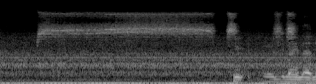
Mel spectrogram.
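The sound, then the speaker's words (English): A voice imitates urinating at a petrol station on the way out to Birmingham, with a long, steady, breathy hiss lasting about two seconds, followed by a few short voiced murmurs at the end. “Went in, had a wee, and this was me going in having a wee.”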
